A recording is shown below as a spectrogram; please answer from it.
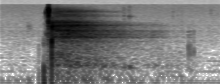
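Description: A man's breath into a close microphone between sentences. It opens with a small mouth click about half a second in and fades away within a second.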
